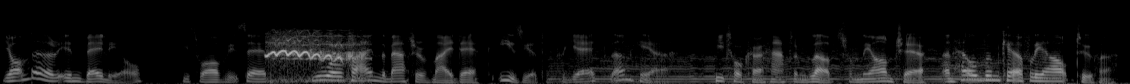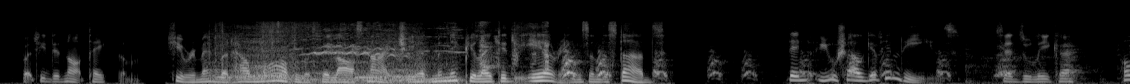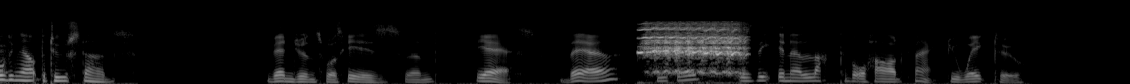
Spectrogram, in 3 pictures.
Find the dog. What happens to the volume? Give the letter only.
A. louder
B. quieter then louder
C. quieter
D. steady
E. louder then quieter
C.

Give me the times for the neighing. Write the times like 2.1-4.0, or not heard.
2.6-3.8, 13.3-16.0, 28.9-30.1.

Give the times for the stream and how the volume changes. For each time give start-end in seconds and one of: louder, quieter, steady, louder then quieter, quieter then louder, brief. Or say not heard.
not heard.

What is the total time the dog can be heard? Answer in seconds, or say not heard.
7 s.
